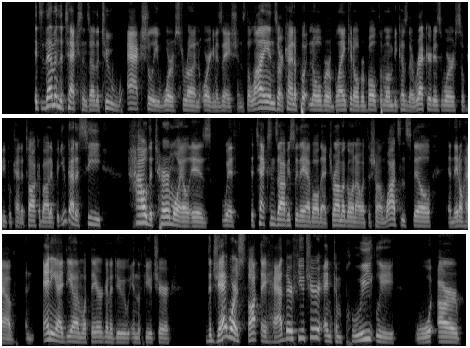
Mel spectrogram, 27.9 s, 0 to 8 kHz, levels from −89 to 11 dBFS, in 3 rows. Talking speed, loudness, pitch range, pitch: 190 wpm, -29 LUFS, 120-150 Hz, 125 Hz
